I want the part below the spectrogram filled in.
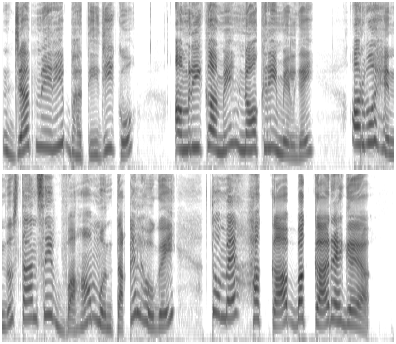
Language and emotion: Urdu, surprised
